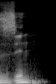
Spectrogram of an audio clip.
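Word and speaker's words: Sinn: of watches which is Zin okay s NN yeah s NN but why is it pronounce Zin because it's German all right because that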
